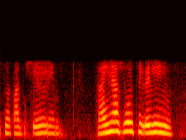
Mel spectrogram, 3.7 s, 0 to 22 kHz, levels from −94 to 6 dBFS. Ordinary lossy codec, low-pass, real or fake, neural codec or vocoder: Opus, 16 kbps; 3.6 kHz; fake; codec, 16 kHz, 0.5 kbps, FreqCodec, larger model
